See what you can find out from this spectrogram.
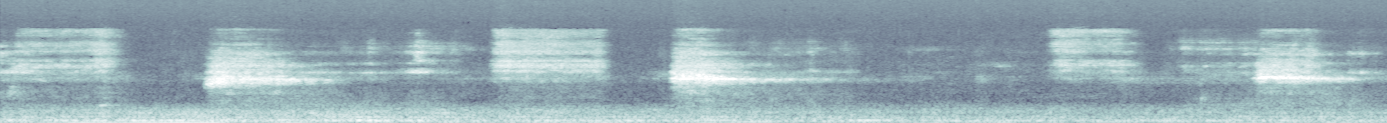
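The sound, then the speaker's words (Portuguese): Slow, deep diaphragmatic breathing: airy inhales and exhales alternate in a steady rhythm, each breath lasting a couple of seconds, with no talking over them. “Na hora que vocês chegarem no limite da inspiração, já pode expirar. Tá? É o que eu estou fazendo só para vocês ficarem mais visual.”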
